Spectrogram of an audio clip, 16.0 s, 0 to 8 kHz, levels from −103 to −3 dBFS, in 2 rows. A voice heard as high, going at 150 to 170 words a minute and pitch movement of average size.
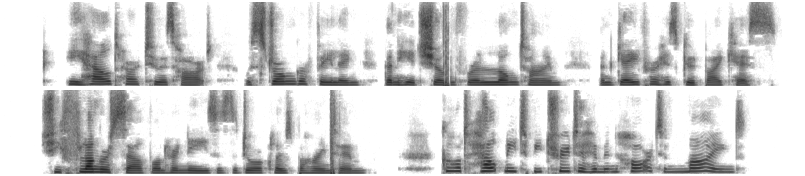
No: high, 200 Hz; average, 180 wpm; average, 5.0 semitones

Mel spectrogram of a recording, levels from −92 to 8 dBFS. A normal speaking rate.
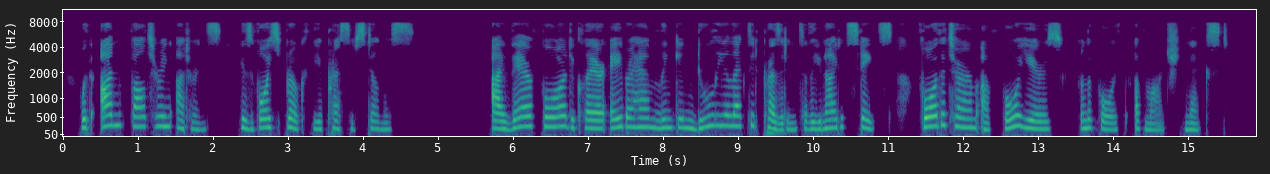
No: slow, 125 wpm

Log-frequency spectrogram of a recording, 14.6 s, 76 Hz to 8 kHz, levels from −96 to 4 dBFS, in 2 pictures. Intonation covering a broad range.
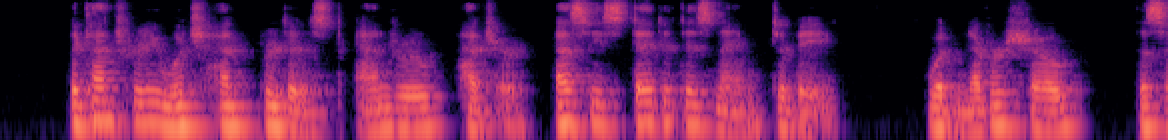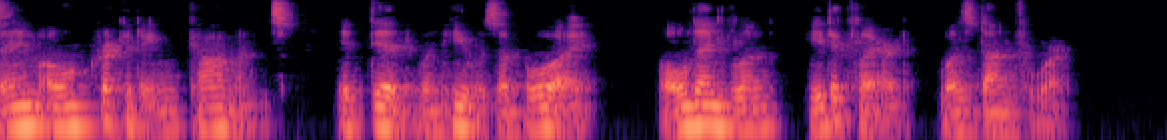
No: average, 2.7 semitones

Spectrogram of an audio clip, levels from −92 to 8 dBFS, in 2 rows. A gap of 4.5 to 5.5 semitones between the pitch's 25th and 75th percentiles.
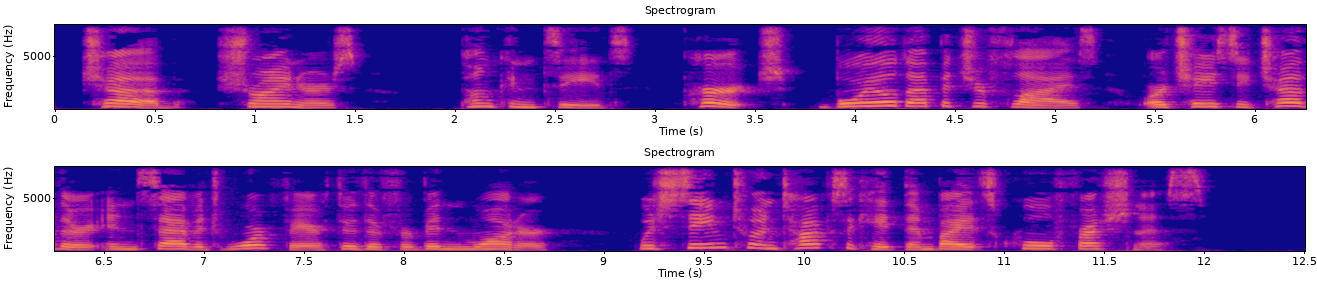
Yes: average, 5.2 semitones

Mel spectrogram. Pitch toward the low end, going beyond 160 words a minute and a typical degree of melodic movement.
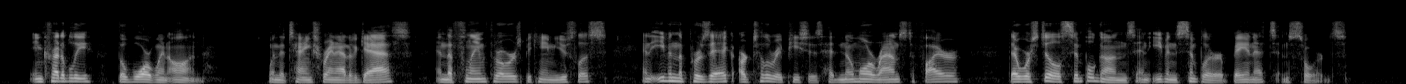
Yes: low, 120 Hz; average, 175 wpm; average, 3.4 semitones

